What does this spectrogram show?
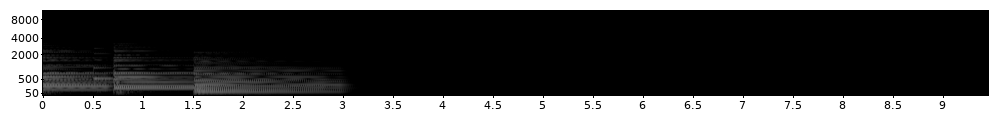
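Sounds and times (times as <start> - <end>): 
piano: 0.0 - 3.1.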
